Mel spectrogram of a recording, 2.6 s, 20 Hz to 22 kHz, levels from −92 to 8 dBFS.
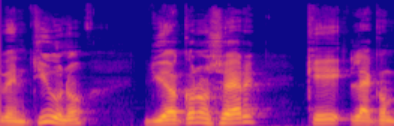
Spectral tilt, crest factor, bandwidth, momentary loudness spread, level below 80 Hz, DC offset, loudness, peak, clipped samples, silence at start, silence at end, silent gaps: -6 dB/octave; 18 dB; 17.5 kHz; 11 LU; -60 dBFS; under 0.1%; -19 LUFS; -2 dBFS; under 0.1%; 0 s; 0 s; none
